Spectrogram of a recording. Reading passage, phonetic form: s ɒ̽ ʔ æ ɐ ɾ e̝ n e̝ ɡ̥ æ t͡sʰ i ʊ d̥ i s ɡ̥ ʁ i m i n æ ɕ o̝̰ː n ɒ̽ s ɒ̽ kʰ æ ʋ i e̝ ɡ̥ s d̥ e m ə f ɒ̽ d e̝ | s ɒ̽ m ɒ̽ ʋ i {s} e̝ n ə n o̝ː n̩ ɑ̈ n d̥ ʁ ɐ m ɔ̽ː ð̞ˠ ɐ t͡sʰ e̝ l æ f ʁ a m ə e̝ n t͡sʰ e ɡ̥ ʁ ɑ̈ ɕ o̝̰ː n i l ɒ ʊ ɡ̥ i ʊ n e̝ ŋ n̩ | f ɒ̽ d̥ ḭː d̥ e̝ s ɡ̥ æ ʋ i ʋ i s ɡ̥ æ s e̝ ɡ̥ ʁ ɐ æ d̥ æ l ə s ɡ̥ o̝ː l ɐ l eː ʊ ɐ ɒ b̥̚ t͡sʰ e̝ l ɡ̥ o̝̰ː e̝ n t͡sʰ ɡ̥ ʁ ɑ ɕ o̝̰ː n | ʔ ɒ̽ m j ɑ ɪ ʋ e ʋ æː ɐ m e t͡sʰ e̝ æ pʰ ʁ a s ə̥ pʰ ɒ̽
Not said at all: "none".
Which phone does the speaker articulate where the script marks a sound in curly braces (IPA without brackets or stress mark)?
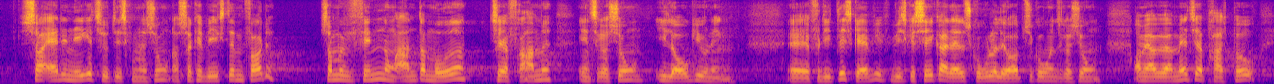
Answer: f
